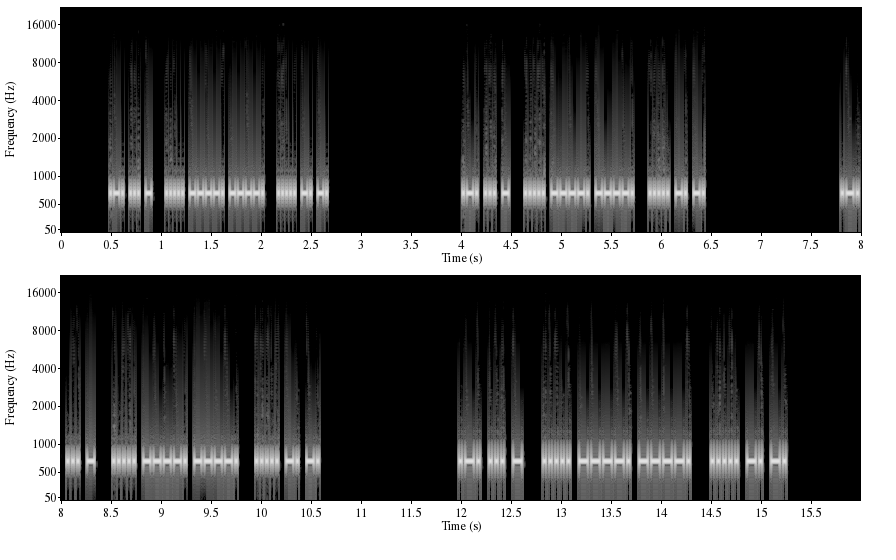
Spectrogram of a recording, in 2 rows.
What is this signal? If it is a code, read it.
Morse code, heard as a keyed tone, about 50 wpm, 700 Hz. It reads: RST 599 5NN RST 599 5NN RST 599 5NN RST 599 5NN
